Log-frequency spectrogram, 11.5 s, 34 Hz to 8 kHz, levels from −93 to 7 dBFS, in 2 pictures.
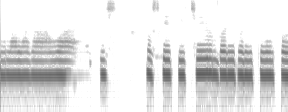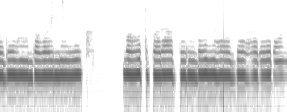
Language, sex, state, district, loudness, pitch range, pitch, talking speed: Hindi, female, Bihar, Purnia, -40 LUFS, 210-215 Hz, 210 Hz, 105 wpm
